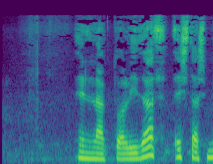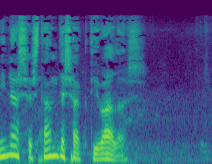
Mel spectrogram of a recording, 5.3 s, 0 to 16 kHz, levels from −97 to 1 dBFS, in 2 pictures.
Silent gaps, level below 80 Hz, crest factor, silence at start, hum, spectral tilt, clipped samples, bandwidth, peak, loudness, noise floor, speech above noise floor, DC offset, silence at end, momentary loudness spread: none; -46 dBFS; 16 dB; 0.95 s; none; -5 dB/octave; under 0.1%; 11.5 kHz; -4 dBFS; -18 LUFS; -53 dBFS; 35 dB; under 0.1%; 0.9 s; 9 LU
